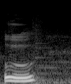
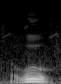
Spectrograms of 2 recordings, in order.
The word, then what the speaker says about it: Wu: This is the first time Zhuge Liang mentioned Wu in the right way. So not Wu, but it's Wu. So it's really hard to pronounce.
